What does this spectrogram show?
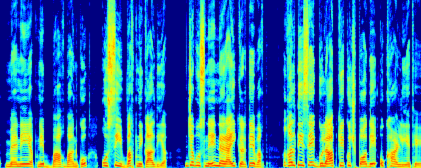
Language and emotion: Urdu, angry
